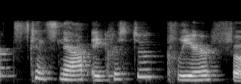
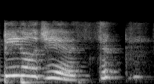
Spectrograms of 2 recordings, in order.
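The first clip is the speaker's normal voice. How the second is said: drawn-out, higher, louder call of the name; calling out Beetlejuice; 7 semitones higher, 4 dB louder, much slower than usual. Retold or imitated. Friend mimicking commenters, drawn-out loud Beetlejuice call. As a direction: chant the name like a summoning.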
